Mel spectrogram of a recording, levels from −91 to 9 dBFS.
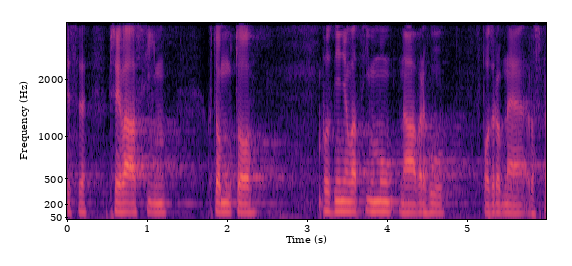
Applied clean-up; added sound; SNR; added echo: none; none; none; none.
